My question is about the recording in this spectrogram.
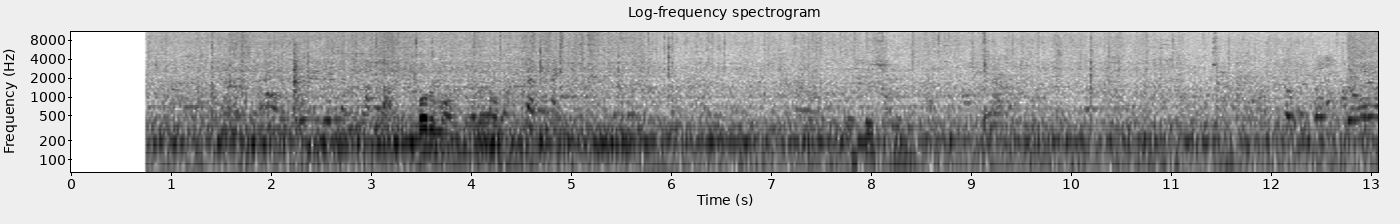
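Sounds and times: faint background chatter: 0.8 - 13.0
meat sizzling on grill: 0.8 - 13.0
steady low hum: 0.8 - 13.0.

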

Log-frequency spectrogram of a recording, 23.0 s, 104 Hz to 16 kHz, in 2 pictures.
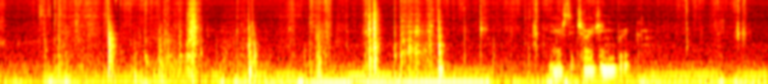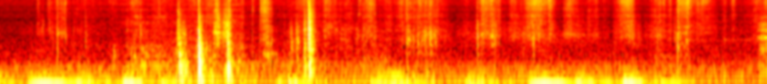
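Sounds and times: packaging rustling: 13.4 - 19.6.

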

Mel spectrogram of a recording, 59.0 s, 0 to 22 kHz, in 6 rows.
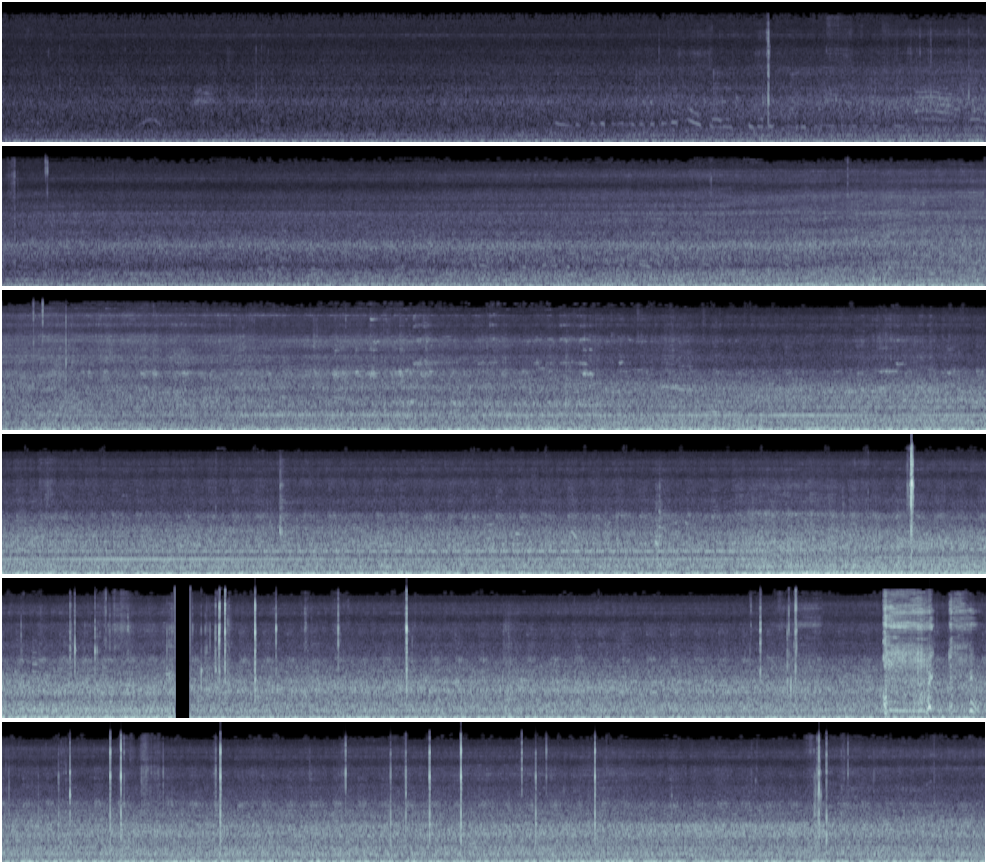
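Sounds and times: electric train rolling past: 0.0 - 59.0
steady whine: 3.7 - 59.0.

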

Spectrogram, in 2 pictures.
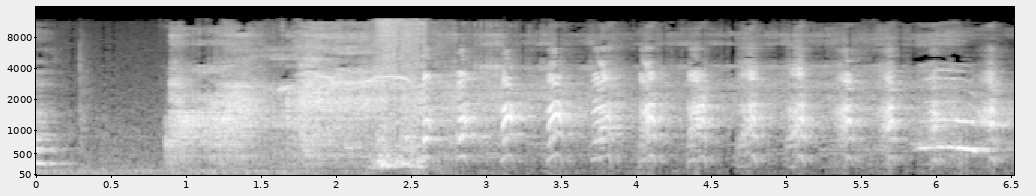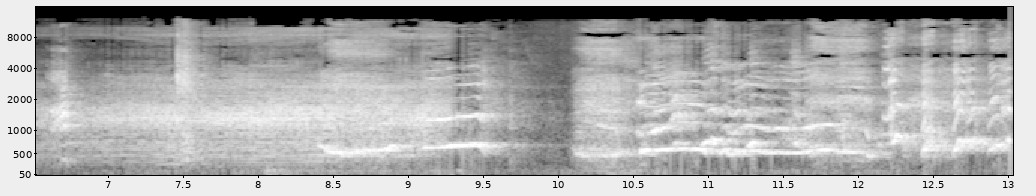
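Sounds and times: women laughing: 2.2 - 6.9, 8.4 - 13.0.

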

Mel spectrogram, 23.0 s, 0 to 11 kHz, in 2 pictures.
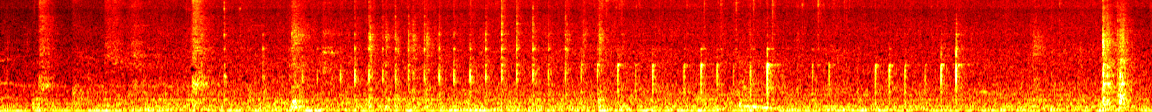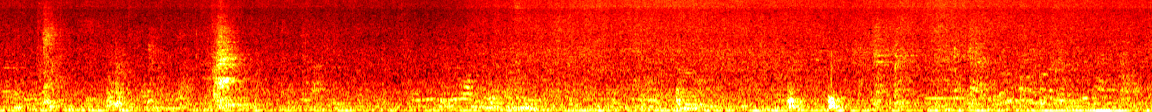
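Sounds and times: scraping against iron pan: 0.4 - 9.7
chopsticks clinking on ceramic bowl: 1.9 - 9.7.

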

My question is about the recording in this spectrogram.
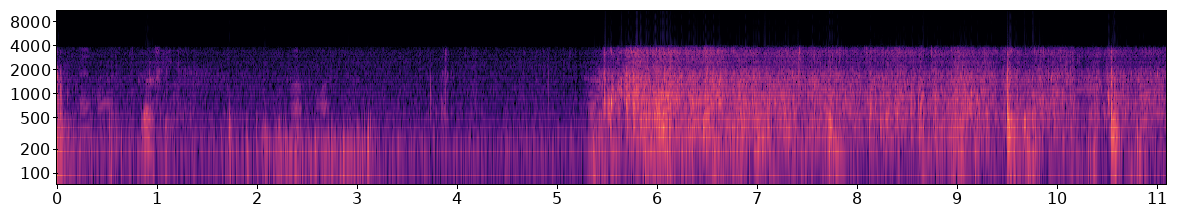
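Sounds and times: water splashing: 5.3 - 11.0.

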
